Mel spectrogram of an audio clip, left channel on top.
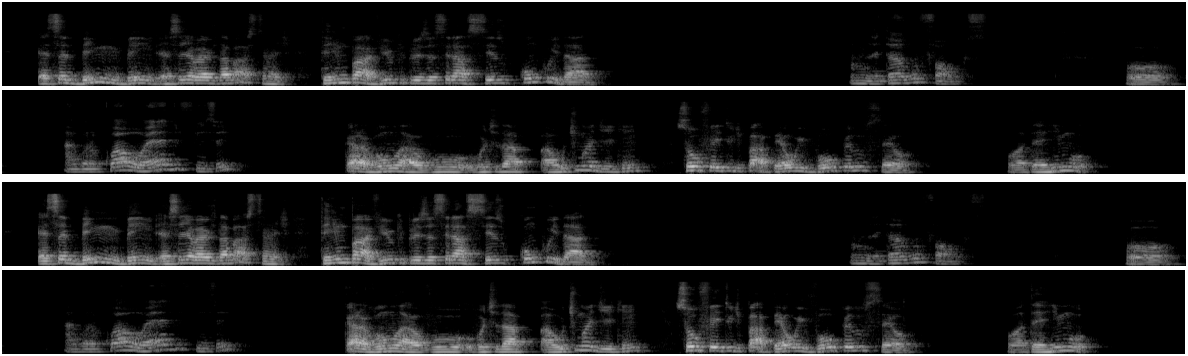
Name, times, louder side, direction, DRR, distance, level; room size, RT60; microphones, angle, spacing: voice 1, 0.4-2.9 3.2-5.9 11.2-11.7 15.3-18.2 18.6-20.9 21.9-22.6, right 1 dB, 55° right, 0.6 m, -28 dB
voice 2, 8.5-9.8 12.5-14.2, left 2 dB, 40° left, 0.5 m, -37 dB
2.5 x 2.4 x 2.8 m
head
